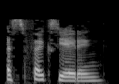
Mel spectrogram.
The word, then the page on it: asphyxiating: British English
